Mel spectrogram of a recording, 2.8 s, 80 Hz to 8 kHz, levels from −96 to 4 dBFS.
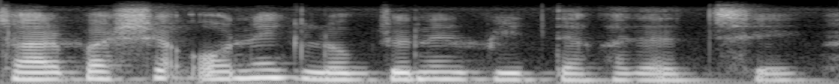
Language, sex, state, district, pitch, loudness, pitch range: Bengali, female, West Bengal, Cooch Behar, 195 Hz, -16 LUFS, 180-205 Hz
